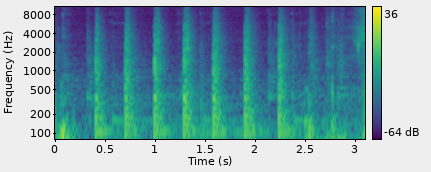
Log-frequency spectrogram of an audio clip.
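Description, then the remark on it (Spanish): A steady series of about nine firm knocks on a hotel door at night, evenly spaced in a quick rhythm, each a dull, solid thud with no voices heard. “El que le toque la puerta del hotel es el que no va a al mundial.”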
